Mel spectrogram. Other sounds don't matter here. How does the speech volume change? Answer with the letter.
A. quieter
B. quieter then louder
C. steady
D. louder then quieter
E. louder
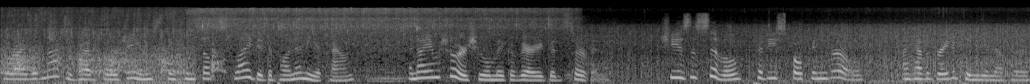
C.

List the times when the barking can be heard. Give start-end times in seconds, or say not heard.
0.0-2.3.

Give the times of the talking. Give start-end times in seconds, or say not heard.
0.0-10.2.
